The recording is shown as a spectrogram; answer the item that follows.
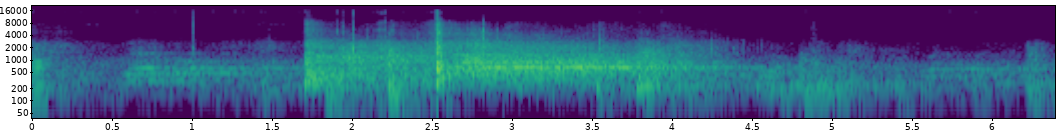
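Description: A single sharp knock of a tennis ball on an indoor court, ringing in the hall, about halfway through. Indistinct voices carry through the hall around it.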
